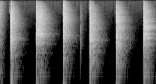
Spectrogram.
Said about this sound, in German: Ich klatsche. Ja, ich auch.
